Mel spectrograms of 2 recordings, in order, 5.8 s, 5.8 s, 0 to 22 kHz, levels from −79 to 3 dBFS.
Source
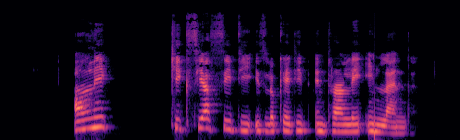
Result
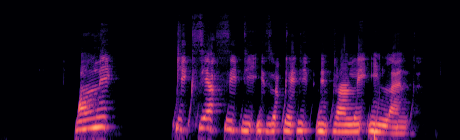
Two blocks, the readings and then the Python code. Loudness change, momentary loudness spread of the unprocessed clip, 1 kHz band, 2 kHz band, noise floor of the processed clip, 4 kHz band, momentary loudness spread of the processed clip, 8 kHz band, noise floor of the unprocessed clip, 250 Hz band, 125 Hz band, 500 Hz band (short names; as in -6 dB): +2.0 dB, 8 LU, +1.0 dB, -3.0 dB, under -85 dBFS, -5.0 dB, 10 LU, -8.5 dB, under -85 dBFS, +6.0 dB, +7.5 dB, +3.0 dB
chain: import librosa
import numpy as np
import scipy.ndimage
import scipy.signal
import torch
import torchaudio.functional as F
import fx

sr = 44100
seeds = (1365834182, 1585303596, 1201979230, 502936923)

y = fx.tilt_eq(x, sr, slope=-3.0)
y = fx.cheby_harmonics(y, sr, harmonics=(6, 8), levels_db=(-30, -42), full_scale_db=-7.0)
y = fx.dispersion(y, sr, late='highs', ms=73.0, hz=680.0)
